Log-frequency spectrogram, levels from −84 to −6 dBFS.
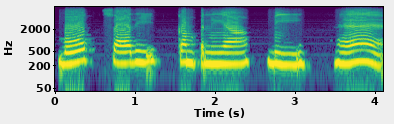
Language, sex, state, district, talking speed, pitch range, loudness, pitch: Hindi, female, Haryana, Charkhi Dadri, 75 wpm, 230-255 Hz, -8 LUFS, 240 Hz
